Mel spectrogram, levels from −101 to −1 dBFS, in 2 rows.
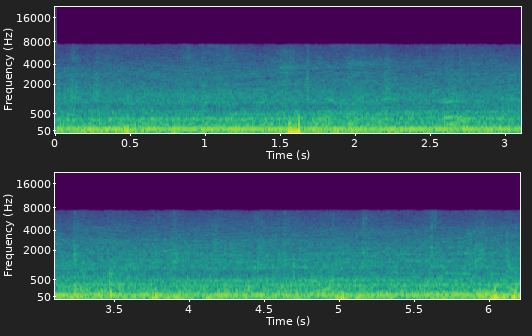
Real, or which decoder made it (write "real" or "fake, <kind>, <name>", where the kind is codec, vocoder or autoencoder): fake, vocoder, BigVGAN v2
